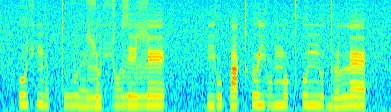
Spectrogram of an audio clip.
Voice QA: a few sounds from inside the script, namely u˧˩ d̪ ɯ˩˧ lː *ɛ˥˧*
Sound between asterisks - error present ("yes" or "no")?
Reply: no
